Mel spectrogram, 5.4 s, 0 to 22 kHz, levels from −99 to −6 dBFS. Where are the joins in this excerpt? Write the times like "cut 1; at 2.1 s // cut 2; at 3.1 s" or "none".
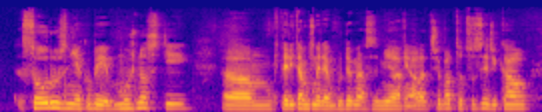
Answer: cut 1; at 2.7 s // cut 2; at 3.1 s // cut 3; at 4.0 s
